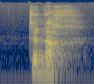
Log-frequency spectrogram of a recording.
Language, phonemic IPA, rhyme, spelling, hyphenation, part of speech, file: Dutch, /təˈnɑx/, -ɑx, Tenach, Te‧nach, proper noun, Nl-Tenach.ogg
- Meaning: the Tanakh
